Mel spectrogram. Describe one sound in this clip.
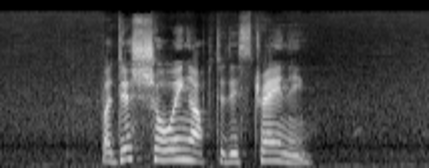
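A woman speaks calmly and briefly into a close microphone.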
